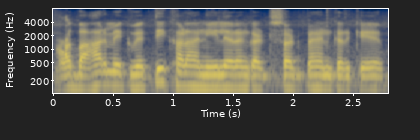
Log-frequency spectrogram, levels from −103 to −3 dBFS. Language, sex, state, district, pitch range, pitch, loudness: Hindi, male, Jharkhand, Garhwa, 130-140 Hz, 135 Hz, -20 LUFS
